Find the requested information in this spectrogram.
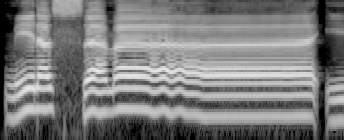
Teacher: kita memanjangkan untuk hukum tajwid mad wajib muttasil sepanjang empat harakat atau lima harakat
